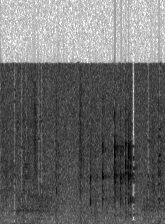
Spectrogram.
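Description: Wooden pencils being handled, giving a few faint clicks as they knock against each other, mostly in a small cluster near the end.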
